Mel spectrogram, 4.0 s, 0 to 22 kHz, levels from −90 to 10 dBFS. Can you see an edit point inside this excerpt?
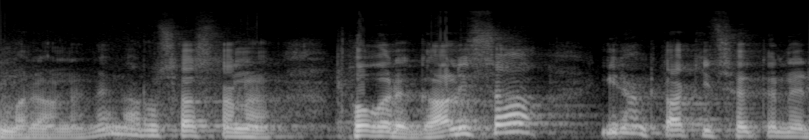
no; 0 cuts

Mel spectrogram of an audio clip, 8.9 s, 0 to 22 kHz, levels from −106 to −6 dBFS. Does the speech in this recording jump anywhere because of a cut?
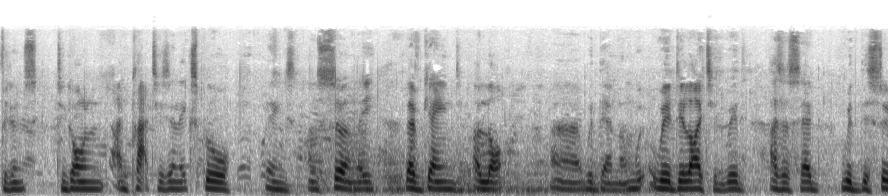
no; 0 cuts

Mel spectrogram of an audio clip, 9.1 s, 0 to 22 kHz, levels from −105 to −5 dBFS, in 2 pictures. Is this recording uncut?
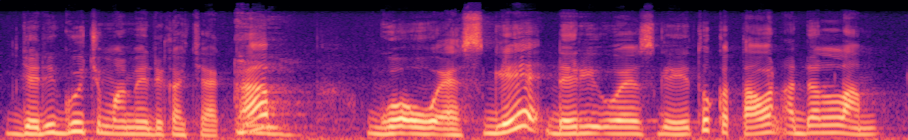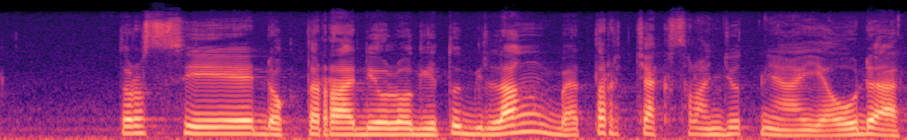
yes; 0 cuts

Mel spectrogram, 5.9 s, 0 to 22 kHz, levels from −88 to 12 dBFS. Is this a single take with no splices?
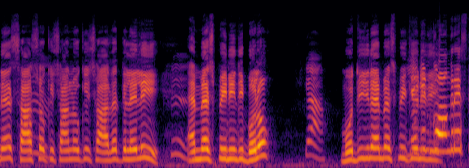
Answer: yes; 0 cuts

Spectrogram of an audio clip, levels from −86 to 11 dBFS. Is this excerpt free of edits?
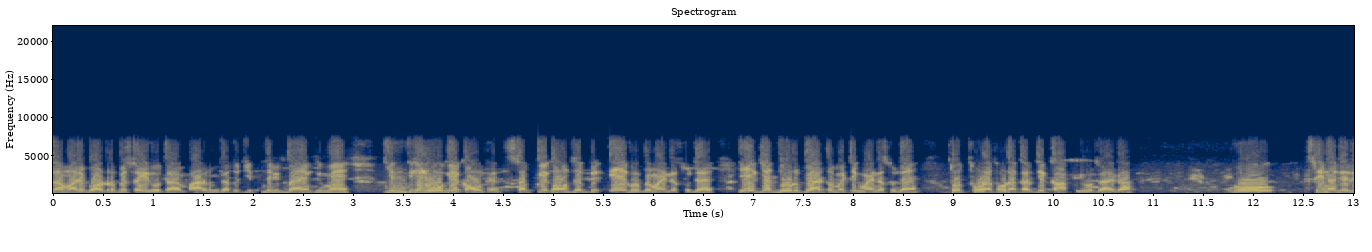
yes; 0 cuts

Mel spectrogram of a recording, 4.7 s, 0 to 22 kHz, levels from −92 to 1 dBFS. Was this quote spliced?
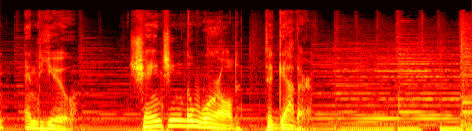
yes; 1 cut; at 3.3 s

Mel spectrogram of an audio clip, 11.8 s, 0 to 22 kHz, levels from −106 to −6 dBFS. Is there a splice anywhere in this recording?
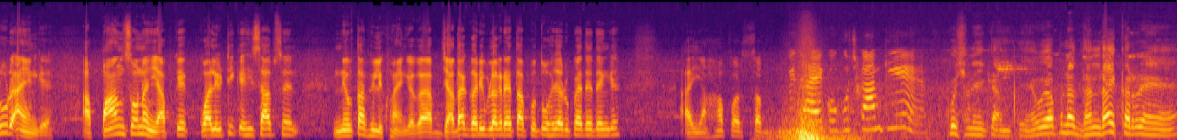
yes; 1 cut; at 7.9 s

